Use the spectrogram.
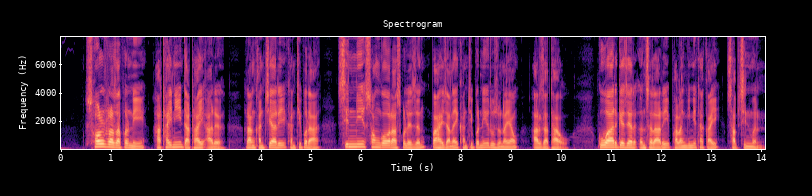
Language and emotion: Bodo, neutral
